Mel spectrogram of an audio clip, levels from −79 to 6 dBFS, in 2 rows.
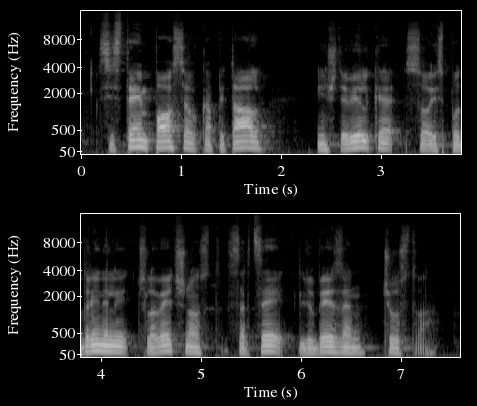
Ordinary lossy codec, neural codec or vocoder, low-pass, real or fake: Opus, 24 kbps; none; 14.4 kHz; real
